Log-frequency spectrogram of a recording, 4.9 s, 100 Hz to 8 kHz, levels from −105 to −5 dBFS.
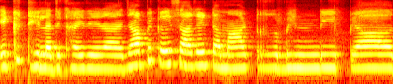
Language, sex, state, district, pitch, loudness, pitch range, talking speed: Hindi, female, Uttarakhand, Uttarkashi, 235 Hz, -17 LUFS, 230-255 Hz, 170 wpm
